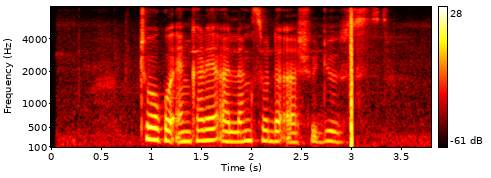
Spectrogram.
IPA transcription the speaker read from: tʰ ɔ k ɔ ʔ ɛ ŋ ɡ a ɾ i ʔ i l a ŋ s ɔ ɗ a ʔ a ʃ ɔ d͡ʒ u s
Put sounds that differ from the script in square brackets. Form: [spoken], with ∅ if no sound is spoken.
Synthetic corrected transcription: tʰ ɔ k ɔ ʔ ɛ ŋ [k] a ɾ [ɛ] ʔ [a] l a ŋ s ɔ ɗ a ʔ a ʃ [u] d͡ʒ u s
